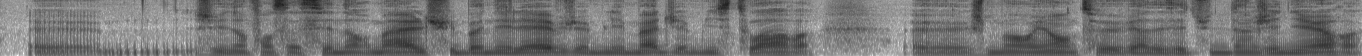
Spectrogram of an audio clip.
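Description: A man's voice sits fairly low in pitch. His intonation stays fairly even. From Normandy, France. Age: 20s. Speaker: author. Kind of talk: interview testimony. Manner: halting, many fillers.

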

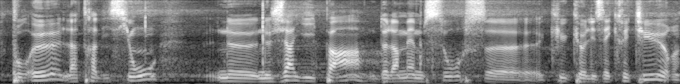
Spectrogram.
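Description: His delivery is very slow. The man's intonation stays lively. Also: medium pitch for a man. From Sweden. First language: Swedish (speaking French). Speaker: author. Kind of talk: panel discussion.

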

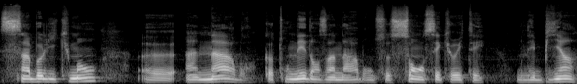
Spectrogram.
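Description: A man's intonation stays fairly even as he speaks at a fairly slow pace. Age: 40s. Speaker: author. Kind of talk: interview. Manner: halting, many repetitions.

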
